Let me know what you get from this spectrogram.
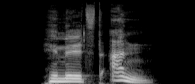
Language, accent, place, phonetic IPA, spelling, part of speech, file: German, Germany, Berlin, [ˌhɪml̩st ˈan], himmelst an, verb, De-himmelst an.ogg
- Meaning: second-person singular present of anhimmeln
